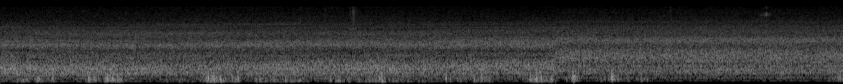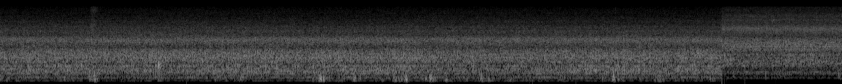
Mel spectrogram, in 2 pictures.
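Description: Steady background whir of room noise, like a running fan, whose tone shifts about a third of the way through and again near the end. Faint taps and rustles come from the cloth dress being handled.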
